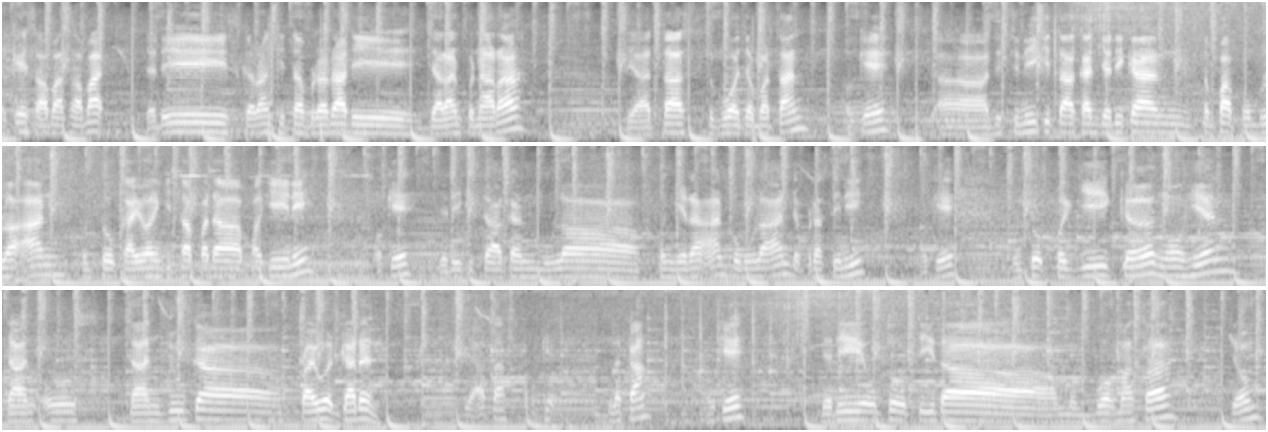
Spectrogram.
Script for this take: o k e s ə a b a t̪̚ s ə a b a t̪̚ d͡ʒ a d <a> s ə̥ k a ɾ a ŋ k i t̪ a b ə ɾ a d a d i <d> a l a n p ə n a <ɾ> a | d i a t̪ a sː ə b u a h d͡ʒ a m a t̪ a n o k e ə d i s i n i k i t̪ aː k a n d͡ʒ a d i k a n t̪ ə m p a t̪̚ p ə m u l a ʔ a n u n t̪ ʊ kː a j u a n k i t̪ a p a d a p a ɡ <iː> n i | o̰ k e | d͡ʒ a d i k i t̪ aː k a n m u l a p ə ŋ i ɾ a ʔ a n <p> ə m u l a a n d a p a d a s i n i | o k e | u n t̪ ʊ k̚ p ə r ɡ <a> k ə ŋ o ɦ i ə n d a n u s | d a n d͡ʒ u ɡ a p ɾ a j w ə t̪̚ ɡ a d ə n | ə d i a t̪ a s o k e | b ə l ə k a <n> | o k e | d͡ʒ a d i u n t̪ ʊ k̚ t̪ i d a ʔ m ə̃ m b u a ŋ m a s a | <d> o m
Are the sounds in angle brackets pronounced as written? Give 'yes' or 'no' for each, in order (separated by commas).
no, no, yes, yes, yes, no, no, no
